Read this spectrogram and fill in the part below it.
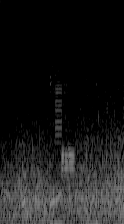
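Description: A small robot gives a short burst of electronic beeps.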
